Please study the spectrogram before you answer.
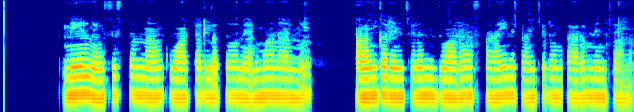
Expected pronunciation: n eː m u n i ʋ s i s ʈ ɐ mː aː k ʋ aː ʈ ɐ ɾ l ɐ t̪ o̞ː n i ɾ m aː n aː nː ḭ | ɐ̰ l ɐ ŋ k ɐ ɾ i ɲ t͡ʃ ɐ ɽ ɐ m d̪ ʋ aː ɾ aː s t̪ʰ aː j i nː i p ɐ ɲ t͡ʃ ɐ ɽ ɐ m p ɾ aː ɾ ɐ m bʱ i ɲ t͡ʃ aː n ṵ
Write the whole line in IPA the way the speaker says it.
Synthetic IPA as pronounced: n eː n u n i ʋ s i s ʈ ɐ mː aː k ʋ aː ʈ ɐ ɾ l ɐ t̪ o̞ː n i ɾ m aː n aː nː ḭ | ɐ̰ l ɐ ŋ k ɐ ɾ i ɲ t͡ʃ ɐ ɽ ɐ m d̪ ʋ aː ɾ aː s t̪ʰ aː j i n i p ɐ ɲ t͡ʃ ɐ ɽ ɐ m p ɾ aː ɾ ɐ m bʱ i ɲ t͡ʃ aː n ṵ

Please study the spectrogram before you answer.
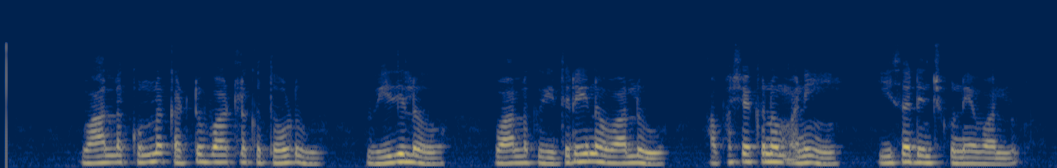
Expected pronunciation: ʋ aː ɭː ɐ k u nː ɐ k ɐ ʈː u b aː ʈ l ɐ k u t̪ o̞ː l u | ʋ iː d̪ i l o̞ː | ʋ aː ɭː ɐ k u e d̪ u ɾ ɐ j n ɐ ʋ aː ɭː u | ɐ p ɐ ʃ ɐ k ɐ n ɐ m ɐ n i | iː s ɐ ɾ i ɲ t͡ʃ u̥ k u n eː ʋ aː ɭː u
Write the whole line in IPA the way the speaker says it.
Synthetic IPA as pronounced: ʋ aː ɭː ɐ k u nː ɐ k ɐ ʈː u b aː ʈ l ɐ k u t̪ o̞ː ɽ u | ʋ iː d̪ i l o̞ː | ʋ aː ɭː ɐ k u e d̪ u ɾ ɐ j n ɐ ʋ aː ɭː u | ɐ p ɐ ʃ ɐ k ɐ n ɐ m ɐ n i | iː s ɐ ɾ i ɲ t͡ʃ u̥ k u n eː ʋ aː ɭː u

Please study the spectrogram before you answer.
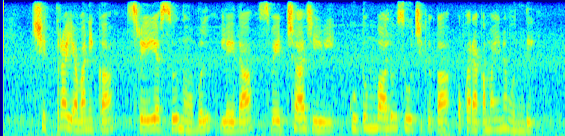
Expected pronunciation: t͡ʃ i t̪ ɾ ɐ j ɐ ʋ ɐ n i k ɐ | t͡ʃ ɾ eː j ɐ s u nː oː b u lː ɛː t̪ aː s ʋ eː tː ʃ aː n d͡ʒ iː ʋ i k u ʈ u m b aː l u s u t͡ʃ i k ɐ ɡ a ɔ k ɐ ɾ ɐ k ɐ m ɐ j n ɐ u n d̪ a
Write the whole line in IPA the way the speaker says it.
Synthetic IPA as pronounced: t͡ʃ i t̪ ɾ ɐ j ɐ ʋ ɐ n i k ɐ | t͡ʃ ɾ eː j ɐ s u n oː b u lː ɛː d̪ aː s ʋ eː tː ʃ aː d͡ʒ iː ʋ i k u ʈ u m b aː l u s uː t͡ʃ i k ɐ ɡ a ɔ k ɐ ɾ ɐ k ɐ m ɐ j n ɐ u n d̪ i

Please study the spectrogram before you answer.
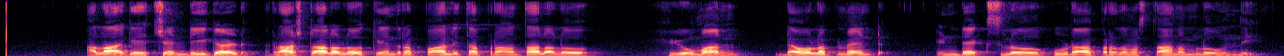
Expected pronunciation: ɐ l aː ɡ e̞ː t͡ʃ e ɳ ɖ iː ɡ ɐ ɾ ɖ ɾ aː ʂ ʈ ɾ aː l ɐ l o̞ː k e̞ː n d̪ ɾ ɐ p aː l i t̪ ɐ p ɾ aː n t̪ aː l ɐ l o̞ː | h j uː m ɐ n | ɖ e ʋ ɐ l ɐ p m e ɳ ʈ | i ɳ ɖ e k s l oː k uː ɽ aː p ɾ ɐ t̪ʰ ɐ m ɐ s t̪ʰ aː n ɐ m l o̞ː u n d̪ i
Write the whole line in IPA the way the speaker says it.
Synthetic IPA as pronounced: ɐ l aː ɡ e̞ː t͡ʃ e ɳ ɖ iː ɡ ɐ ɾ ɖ ɾ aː ʂ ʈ ɾ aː l ɐ l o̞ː k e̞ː n d̪ ɾ ɐ p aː l i t̪ ɐ p ɾ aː n t̪ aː l ɐ l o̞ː | h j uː m ɐ n | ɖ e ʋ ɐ l ɐ p m e ɳ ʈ | i ɳ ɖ e k s l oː k uː ɽ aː p ɾ ɐ t̪ʰ ɐ m ɐ s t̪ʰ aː n ɐ m l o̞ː u n d̪ i

